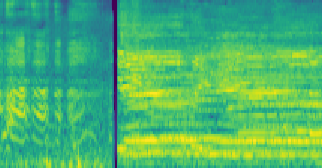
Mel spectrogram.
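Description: A group of children sings together.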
